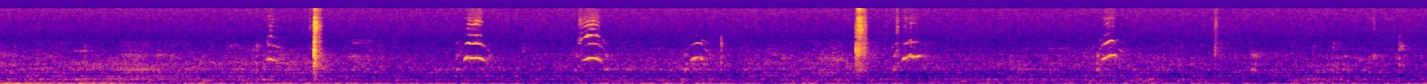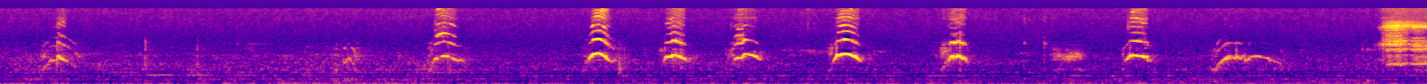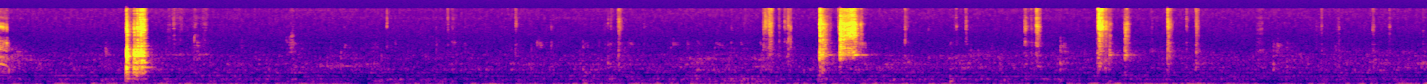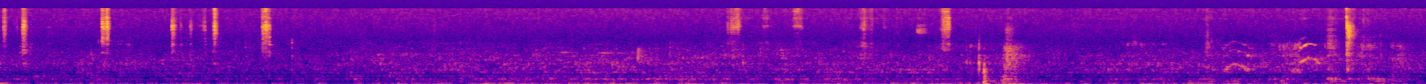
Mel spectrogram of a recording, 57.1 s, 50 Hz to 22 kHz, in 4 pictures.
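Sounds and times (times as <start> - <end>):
kittens mewing: 28.0 - 28.8.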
